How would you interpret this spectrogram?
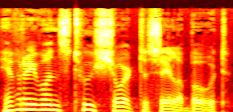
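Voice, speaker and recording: A man's voice: on the high side, big pitch swings, unhurried. A man voicing a pompous, easily exasperated leprechaun chairman in a comic radio play. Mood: pompous, businesslike. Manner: pompous, exasperated formal address. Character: bossy leprechaun chairman running a meeting.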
